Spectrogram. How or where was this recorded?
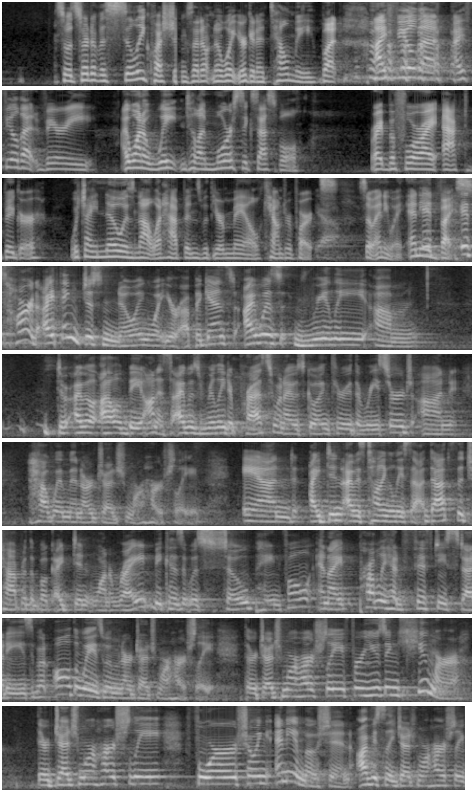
live audience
